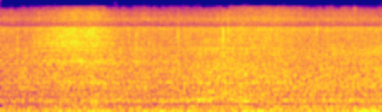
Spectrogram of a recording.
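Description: A mass of wild bees moved into a beehive makes a dense, steady buzz close by, continuous and even throughout, with faint wind noise in the background.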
